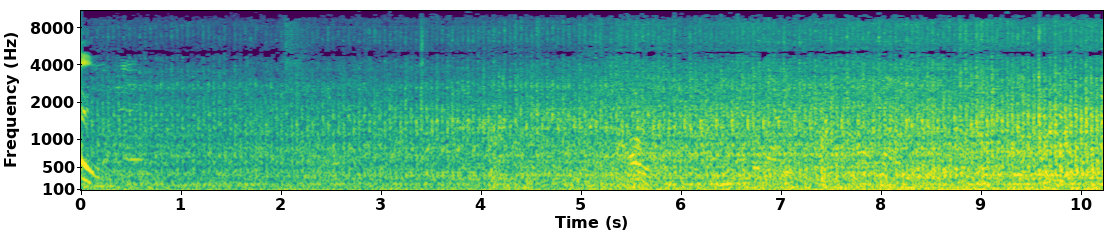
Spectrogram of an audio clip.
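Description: Tractor diesel engine running steadily at low revs, growing gradually louder.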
